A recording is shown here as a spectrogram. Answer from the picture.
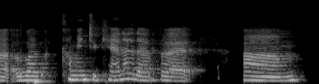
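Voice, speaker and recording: A woman speaks with a Taiwanese accent. Her pace is fairly slow. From southern Taiwan. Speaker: interviewee, engineer. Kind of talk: oral history interview. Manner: hesitant, many fillers.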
